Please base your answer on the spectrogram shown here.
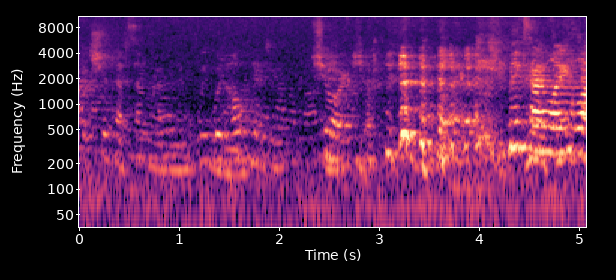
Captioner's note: laughs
